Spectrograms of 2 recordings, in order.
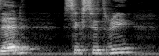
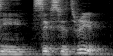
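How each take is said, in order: First: The first letter is pronounced 'zed'. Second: The first letter is pronounced 'zee'. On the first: This is the Canadian and international way. "as you pronounce here in Canada and many parts of the world" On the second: This is the American way. "for the neighbors down south in America, they pronounce it as"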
